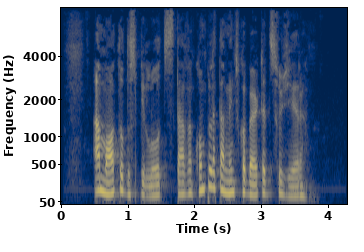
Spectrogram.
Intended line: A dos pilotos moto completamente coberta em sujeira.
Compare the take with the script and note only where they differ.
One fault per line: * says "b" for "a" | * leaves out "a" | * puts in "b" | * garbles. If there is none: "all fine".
* puts in "moto"
* says "estava" for "moto"
* says "de" for "em"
